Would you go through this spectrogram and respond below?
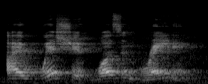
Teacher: when we're saying these words together you won't hear the t sound the t sound disappears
